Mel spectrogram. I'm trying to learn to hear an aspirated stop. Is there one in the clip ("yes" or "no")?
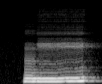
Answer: no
